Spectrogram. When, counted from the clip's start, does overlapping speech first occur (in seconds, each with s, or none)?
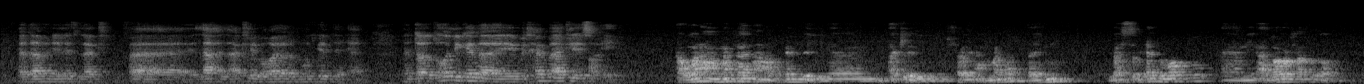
none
